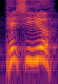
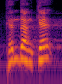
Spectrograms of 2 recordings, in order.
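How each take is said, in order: First: It is said in a Chungcheong dialect. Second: It is said in a Jeolla dialect. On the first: "그 옆 동네 충청도로 조금 올라왔더니 거긴 또 말이 틀리더라고요" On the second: "저 전라도 옆 동네 가니까 거긴 또 말이 틀리더라고요"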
